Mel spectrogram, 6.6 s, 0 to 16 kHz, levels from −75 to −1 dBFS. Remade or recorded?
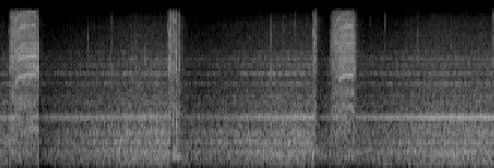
recorded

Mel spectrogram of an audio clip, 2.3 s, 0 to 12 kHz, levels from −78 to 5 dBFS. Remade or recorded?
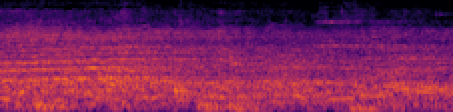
recorded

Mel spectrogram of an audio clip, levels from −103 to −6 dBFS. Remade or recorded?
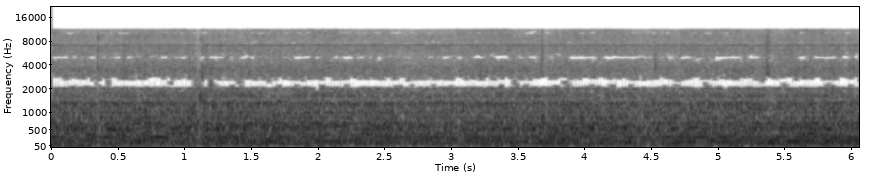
recorded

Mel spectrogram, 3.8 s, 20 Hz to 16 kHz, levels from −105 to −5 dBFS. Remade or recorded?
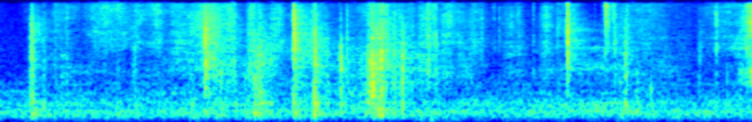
recorded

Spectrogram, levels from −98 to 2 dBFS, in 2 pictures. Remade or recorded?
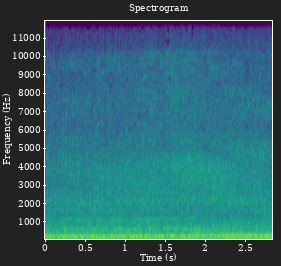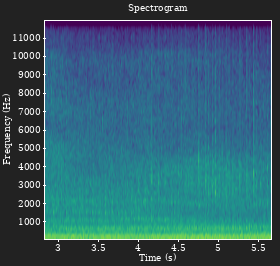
recorded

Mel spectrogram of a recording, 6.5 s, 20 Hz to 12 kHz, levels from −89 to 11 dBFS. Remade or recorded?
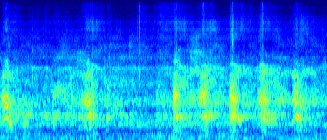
remade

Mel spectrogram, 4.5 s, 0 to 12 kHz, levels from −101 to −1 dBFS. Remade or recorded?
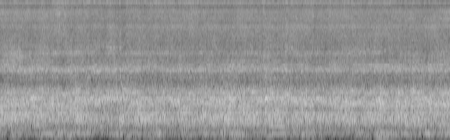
remade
